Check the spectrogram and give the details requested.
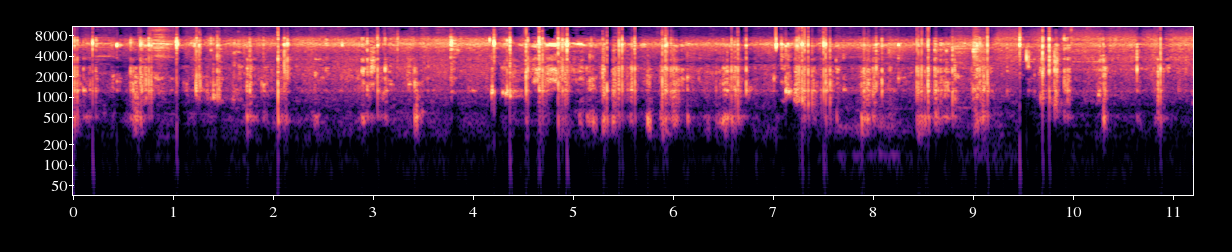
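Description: Close-miked crunching of red slate pencil pieces being chewed: a dense, irregular run of sharp crackles and grinding crunches.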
